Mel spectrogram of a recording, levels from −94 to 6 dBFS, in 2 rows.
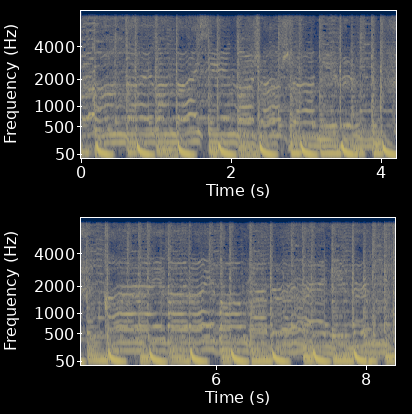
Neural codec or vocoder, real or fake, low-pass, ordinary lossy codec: none; real; 7.2 kHz; none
